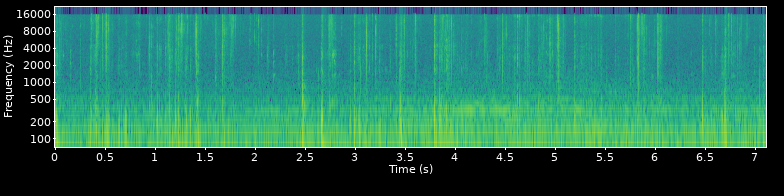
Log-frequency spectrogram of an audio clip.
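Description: A solid, dry white bar of soap, already partly carved into facets, is held in the hand and cut and shaved with a utility knife blade. Short, crisp scraping and crackling cuts sound repeatedly over a steady low rumble, each stroke dying away almost at once.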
